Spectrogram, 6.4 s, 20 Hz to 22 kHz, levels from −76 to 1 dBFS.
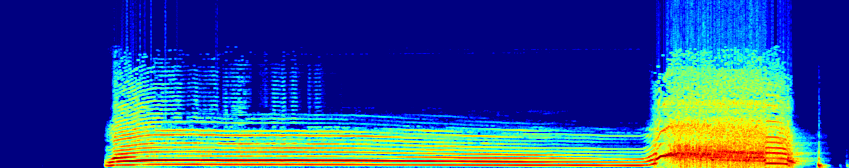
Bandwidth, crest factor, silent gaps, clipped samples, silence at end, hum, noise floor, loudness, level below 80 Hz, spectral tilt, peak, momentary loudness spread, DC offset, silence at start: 17 kHz; 8 dB; none; 0.8%; 0.15 s; none; -87 dBFS; -6 LUFS; -46 dBFS; -0.5 dB/octave; 0 dBFS; 9 LU; under 0.1%; 0.8 s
